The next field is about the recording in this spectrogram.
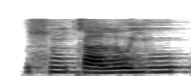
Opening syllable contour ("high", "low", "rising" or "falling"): high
